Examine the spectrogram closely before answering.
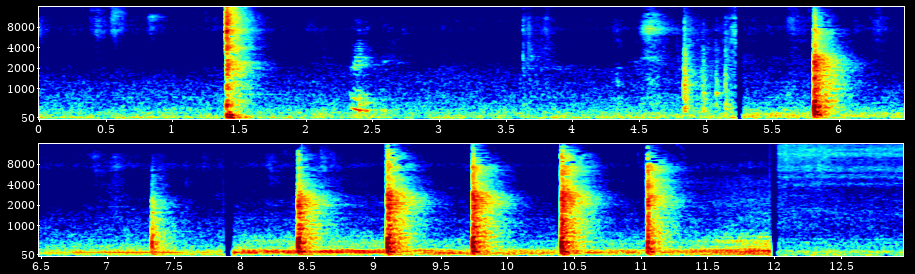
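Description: Chef's knife cutting a block of tofu, the blade knocking on the cutting board at each stroke: a few scattered knocks, then a steady run of five chops about two-thirds of a second apart near the end.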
